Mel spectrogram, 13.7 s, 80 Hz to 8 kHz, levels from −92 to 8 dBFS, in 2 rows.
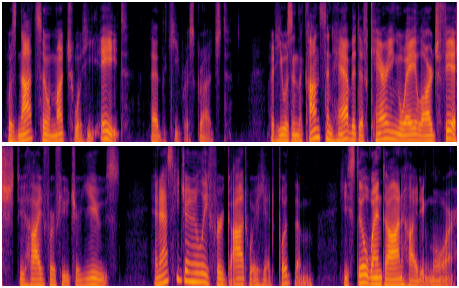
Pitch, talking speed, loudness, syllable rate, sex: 130 Hz, 200 wpm, -21 LUFS, 5.2 syllables/s, male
